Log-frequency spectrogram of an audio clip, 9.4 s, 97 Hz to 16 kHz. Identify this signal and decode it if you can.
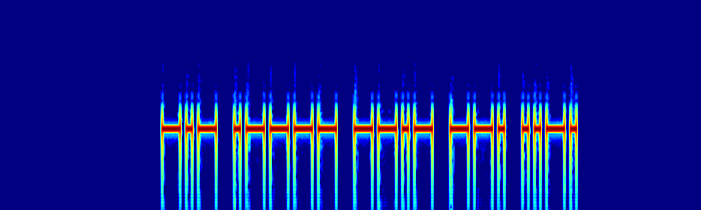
Morse code, heard as a keyed tone, about 15 wpm, 700 Hz. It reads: K1QGF
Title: USA Call Signs - 5 Characters - Repeated 3x - 15wpm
